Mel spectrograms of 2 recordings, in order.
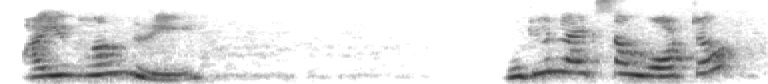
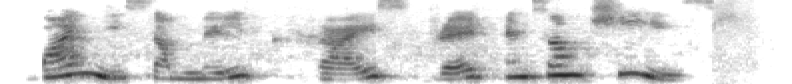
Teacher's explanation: In all three sentences, my intonation rises towards the end.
